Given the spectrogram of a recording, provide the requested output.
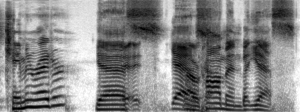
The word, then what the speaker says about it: Kamen: Common, but yes. it's pronounced common.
